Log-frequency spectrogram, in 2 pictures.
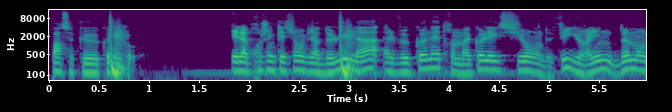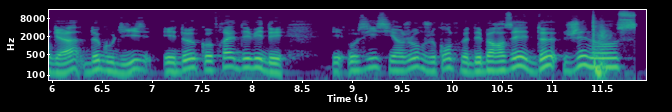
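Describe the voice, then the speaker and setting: Young male host reading fan questions aloud, slightly higher voice, cheeky deadpan jokes. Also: normal speed. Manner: joking, teasing, with mock-serious asides. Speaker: page admin answering fan questions. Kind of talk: casual FAQ voice-over. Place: unseen voice-over.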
